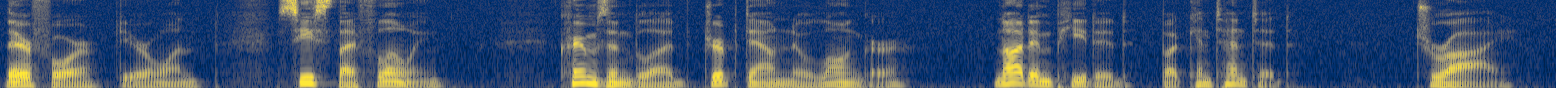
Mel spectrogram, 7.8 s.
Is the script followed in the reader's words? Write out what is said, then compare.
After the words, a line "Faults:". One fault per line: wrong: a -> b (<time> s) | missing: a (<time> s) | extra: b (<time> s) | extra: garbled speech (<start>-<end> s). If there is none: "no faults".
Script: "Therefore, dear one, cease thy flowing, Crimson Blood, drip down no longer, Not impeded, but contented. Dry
"Therefore, dear one, cease thy flowing, Crimson Blood, drip down no longer, Not impeded, but contented. Dry
Faults:
no faults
